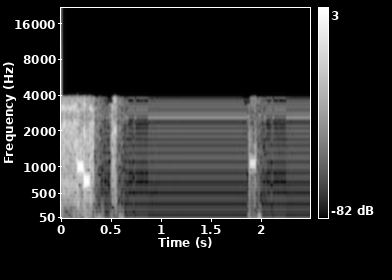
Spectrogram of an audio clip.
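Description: A short Roger beep on an amateur radio transmission: a crackly burst carrying a quick two-note electronic chirp, a faint click, then after a pause of silence one more brief mid-pitched beep. No one speaks.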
